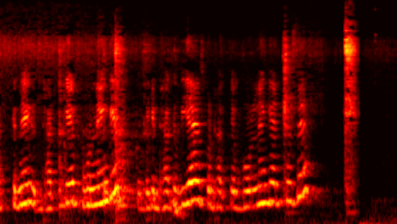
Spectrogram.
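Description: A metal lid clanks onto a pan.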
